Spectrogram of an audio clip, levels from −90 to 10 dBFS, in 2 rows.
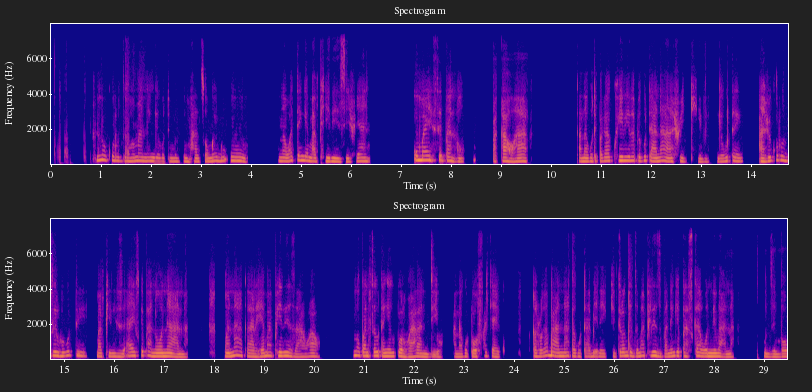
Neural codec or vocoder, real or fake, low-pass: none; real; 7.2 kHz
